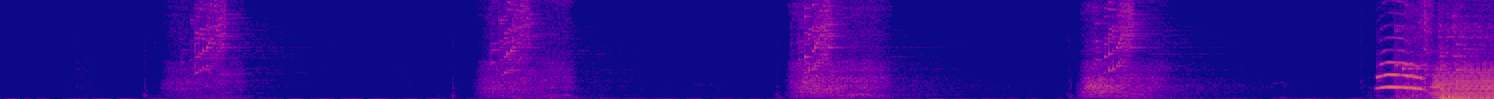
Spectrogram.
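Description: Saxophone breath tones: air blown through the instrument without a note, four breathy swells about a second and a half apart, each brightening as it goes. Near the end the ensemble comes in loudly with sustained pitched notes, one of them bending in pitch.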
